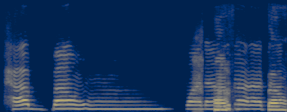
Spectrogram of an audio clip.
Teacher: نہیں، یرملون حروف یرملون ہے نا، واو حروف یرملون میم لام واو نون، حروف یرملون ہے، حروف یرملون یرملون ہے، تو ہم با کو واو سے ملاتے وقت کھینچیں گے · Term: ادغام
